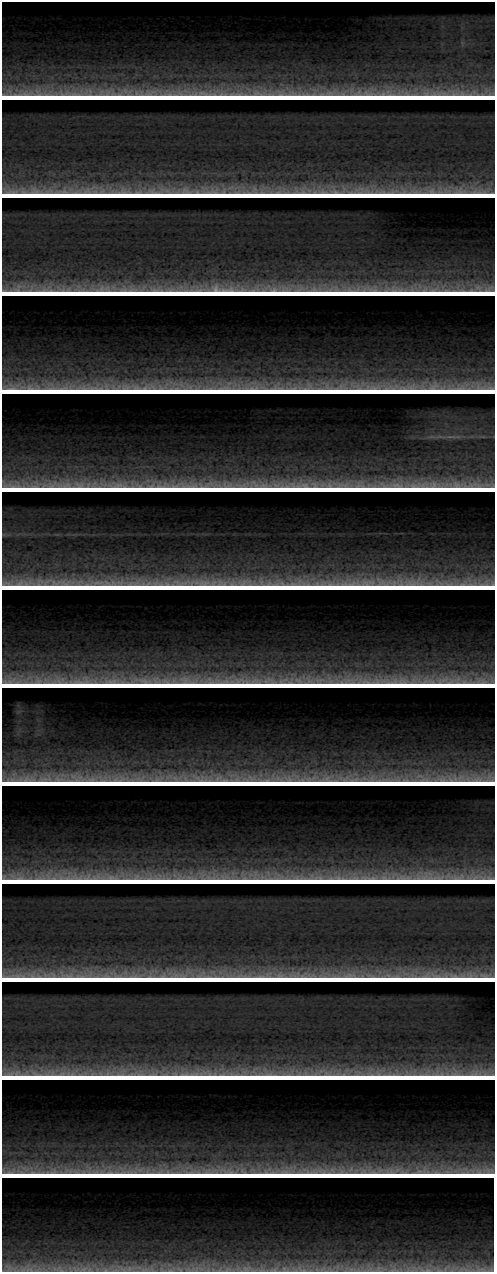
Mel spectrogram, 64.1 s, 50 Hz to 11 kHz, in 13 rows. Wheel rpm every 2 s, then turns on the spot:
0, 0, 0, 0, 0, 0, 0, 0, 0, 0, 0, 0, 0, 0, 0, 0, 0, 0, 0, 0, 0, 0, 0, 0, 0, 0, 0, 0, 0, 0, 0, 0.
none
